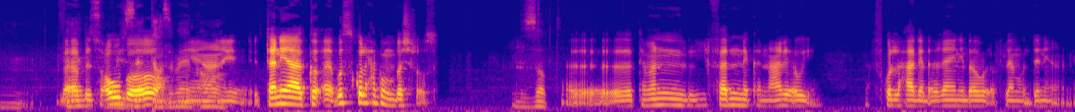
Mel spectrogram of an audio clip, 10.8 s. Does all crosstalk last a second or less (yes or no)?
no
